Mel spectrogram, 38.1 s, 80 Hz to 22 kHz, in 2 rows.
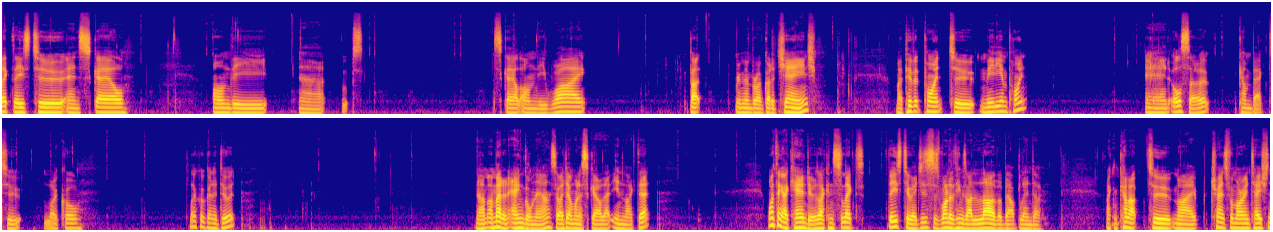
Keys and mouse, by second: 0.6-1.9 middle drag, 3.4 middle click, 5.4 click, 6.6 click, 7.3 middle click, 8.5-9.5 drag, 9.9 ctrl+z, 10.3 middle click, 11.1 shift+middle click, 16.6 middle click, 18.0-19.4 drag, 19.7 middle click, 21.0 middle click, 23.6 click, 25.1-26.8 middle drag, 28.4 middle click, 29.9 middle click, 30.6 click, 31.5 click.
